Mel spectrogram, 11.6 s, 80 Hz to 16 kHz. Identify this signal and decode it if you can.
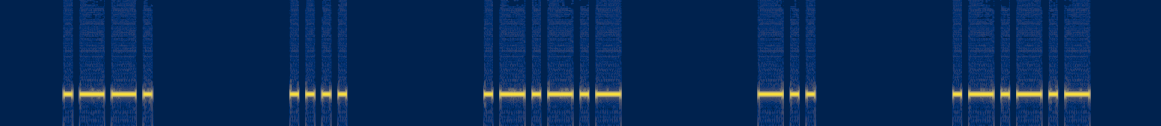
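Morse code, heard as a keyed tone, about 15 wpm, spaced as for 5 wpm, 1000 Hz. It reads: PH.D.
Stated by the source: Morse code practice at 5 wpm.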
